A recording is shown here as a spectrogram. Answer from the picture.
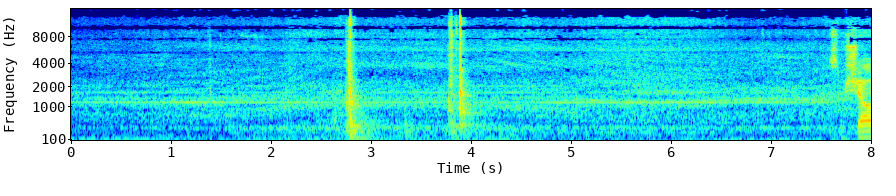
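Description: Two sharp metal clacks about a second apart from handling the compartment door of a truck's steel service body and its paddle latch, over a faint steady hum.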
